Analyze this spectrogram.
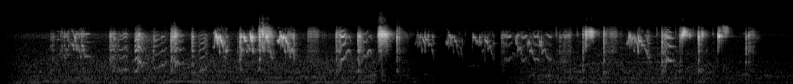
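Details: Two pet budgerigars kept at home chatter in dense, rapid chirps and warbles, a busy run of short high notes with a brief pause near the middle before the chattering resumes.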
